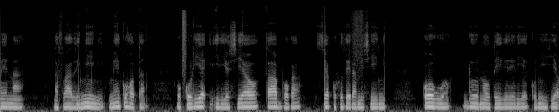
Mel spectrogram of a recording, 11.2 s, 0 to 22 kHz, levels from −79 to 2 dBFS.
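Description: At 1.56 s the speech jumps forward. About 40 ms of sound is missing, with no gap of silence. This is likely a dropped buffer (overrun). The program was too slow to read its samples, so the hardware overwrote them. The two sides of the loss are joined directly.

From 3.61 to 3.74 s a short swish of static is heard. This is a wireless microphone noise hit. The FM radio signal fades as reflections cancel. Receiver noise rises into a brief burst.

Right after "ciao ta mboga", at 6.48 s, another skip occurs. Again about 40 ms is lost.

From 6.94 to 7.35 s a longer noise hit follows. The static lasts about 0.4 s, as the fade holds longer.

At 7.68 s a third skip occurs, likely another dropped buffer. This jump is larger, about 70 ms, so more of the speech is cut away.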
